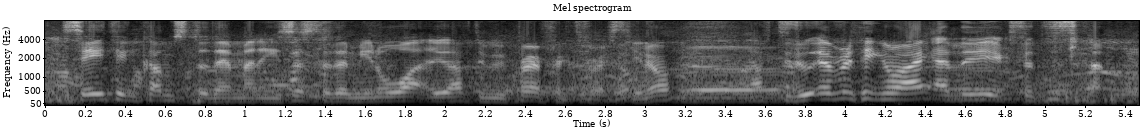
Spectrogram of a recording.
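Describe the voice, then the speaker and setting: With noticeable background noise behind him, a man talks very fast in a fairly high voice with lively intonation. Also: hardly any pauses. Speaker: street preacher. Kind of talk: casual chat.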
